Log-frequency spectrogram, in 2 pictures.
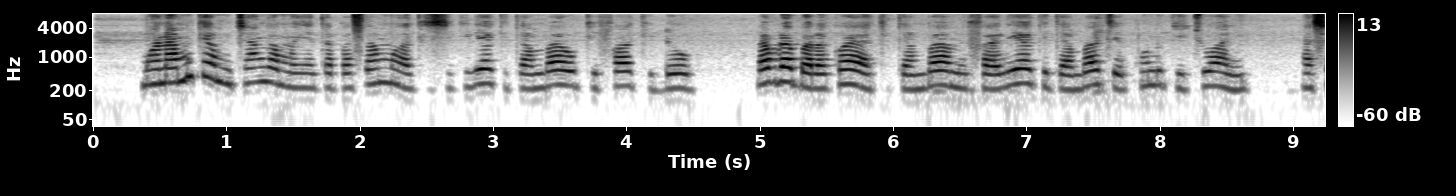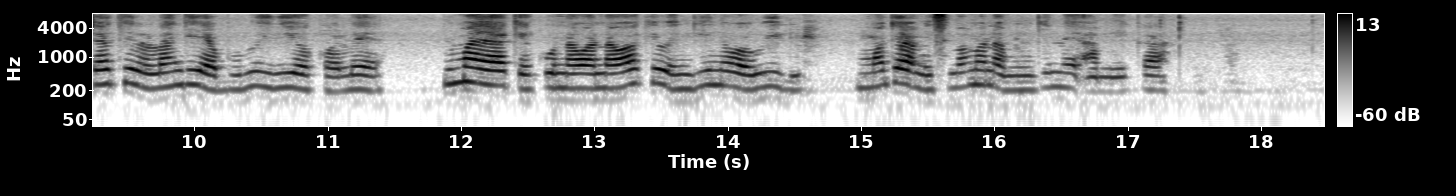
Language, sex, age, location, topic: Swahili, female, 18-24, Kisumu, health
